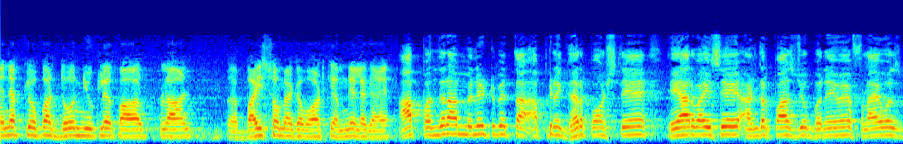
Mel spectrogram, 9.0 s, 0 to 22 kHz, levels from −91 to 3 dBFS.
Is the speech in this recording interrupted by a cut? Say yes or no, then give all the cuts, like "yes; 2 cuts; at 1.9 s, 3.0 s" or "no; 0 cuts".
yes; 1 cut; at 3.9 s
